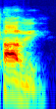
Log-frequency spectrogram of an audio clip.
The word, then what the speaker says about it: Kavi: Is it pronounced Kavi or Have? Yeah. Kavi.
